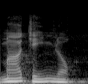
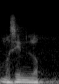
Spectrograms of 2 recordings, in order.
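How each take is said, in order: First: The second syllable starts with a ch sound. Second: The second syllable starts with an s sound. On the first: This is the pronunciation used by outsiders. The speaker calls it wrong. "baka somebody said" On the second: This is the local pronunciation. The speaker calls it right. "Masinloc po"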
